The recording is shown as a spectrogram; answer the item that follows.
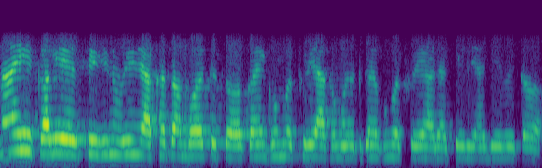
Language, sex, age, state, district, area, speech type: Maithili, female, 30-45, Bihar, Samastipur, rural, conversation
